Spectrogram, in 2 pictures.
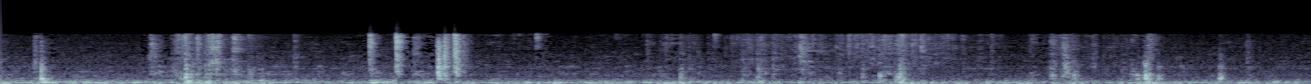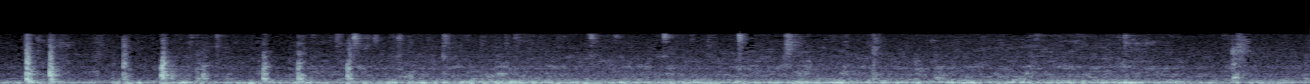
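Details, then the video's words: Night vision recording of a wild squirrel eating in the dark at a house: dense, scattered gnawing clicks and crunches, louder bursts early on, with constant low hum beneath. "Squirrel eating in the dark"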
